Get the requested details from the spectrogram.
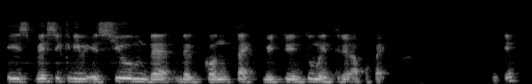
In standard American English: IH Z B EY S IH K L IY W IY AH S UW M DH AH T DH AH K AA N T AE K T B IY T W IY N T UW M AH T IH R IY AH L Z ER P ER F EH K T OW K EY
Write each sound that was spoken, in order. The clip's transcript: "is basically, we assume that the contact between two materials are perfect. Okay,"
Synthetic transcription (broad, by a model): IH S B EY S IH K L IY W IY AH S UW M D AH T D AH K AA N T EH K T B IY T W IY N T UW M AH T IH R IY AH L AA P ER F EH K OW K EY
